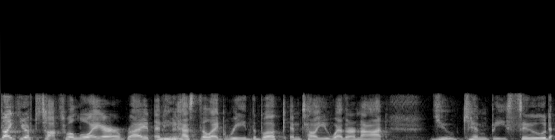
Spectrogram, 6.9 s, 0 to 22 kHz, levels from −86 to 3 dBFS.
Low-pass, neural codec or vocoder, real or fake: 7.2 kHz; codec, 16 kHz, 4 kbps, FunCodec, trained on Chinese and English, 50 frames a second; fake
